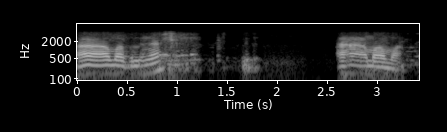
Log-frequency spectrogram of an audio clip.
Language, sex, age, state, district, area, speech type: Tamil, male, 18-30, Tamil Nadu, Nagapattinam, rural, conversation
